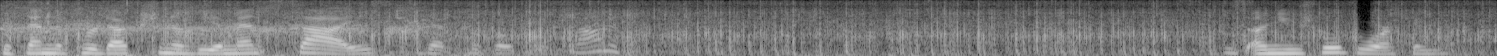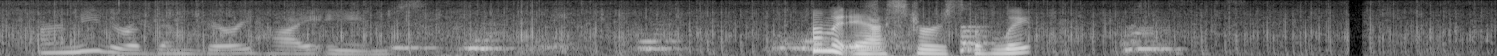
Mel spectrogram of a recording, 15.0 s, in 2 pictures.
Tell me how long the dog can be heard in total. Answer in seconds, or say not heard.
4 s.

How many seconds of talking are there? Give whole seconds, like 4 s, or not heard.
8 s.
